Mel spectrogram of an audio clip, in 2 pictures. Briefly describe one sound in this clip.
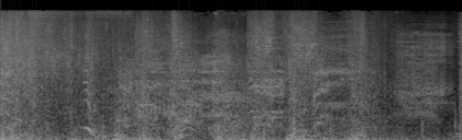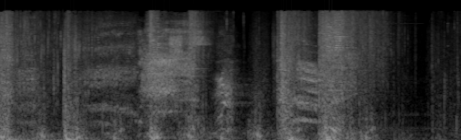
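Heavy weapon blows thud and squelch in quick succession.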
